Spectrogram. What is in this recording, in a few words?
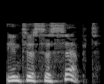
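"intussuscept", English, uk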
